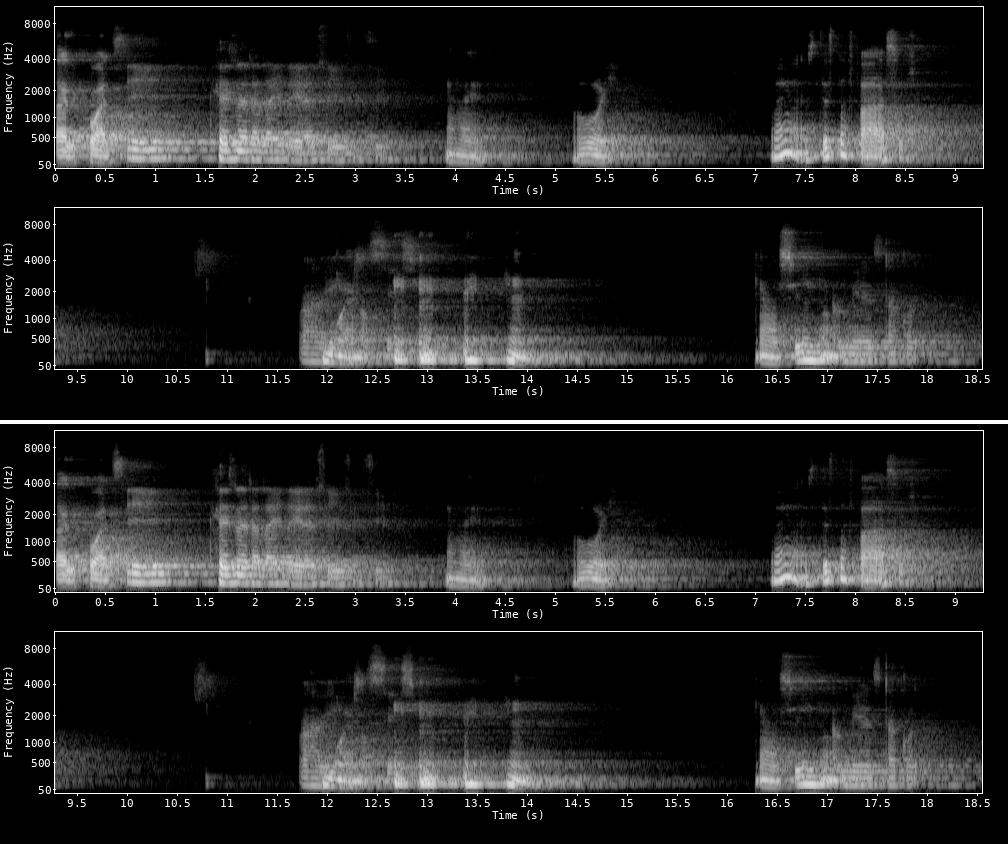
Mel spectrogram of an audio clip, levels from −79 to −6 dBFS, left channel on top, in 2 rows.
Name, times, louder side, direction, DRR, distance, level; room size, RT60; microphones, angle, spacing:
voice 1, 0.0-0.6 3.9-4.3 5.2-5.6 7.2-8.5 11.9-14.1 16.3-17.2, left 1 dB, 30° left, 6 dB, 0.8 m, -24 dB
voice 2, 0.7-1.2 1.6-3.3 11.7-12.1 12.4-12.9 17.0-17.9, right 1 dB, 20° right, 4 dB, 1.3 m, -27 dB
24.5 x 19.0 x 6.0 m, 3.0 s
head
